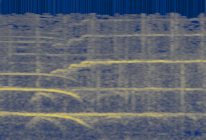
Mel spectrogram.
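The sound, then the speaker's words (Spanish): A live audience applauds a speaker and cheers loudly and continuously, dense clapping mixed with sustained whoops and shouts from a large crowd, with no pause in the noise. “Nunca en la vida había hablado delante de tanta gente que me mira y aplaude.”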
